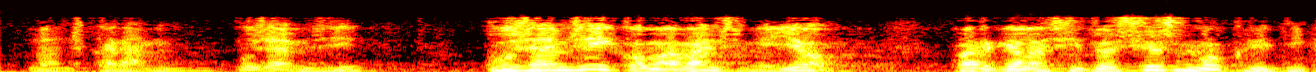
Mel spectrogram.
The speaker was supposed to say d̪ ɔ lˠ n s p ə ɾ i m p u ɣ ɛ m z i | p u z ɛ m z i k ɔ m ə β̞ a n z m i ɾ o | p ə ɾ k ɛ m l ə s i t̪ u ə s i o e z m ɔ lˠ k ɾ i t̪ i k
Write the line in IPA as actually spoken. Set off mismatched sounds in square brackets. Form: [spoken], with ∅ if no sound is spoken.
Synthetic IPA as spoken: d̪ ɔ [∅] n s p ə ɾ [a] m p u [z] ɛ m z i | p u z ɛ m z i k ɔ m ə β̞ a n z m i [ʎ] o | p ə ɾ k ɛ [∅] l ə s i t̪ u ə s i o e z m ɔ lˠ k ɾ i t̪ i k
